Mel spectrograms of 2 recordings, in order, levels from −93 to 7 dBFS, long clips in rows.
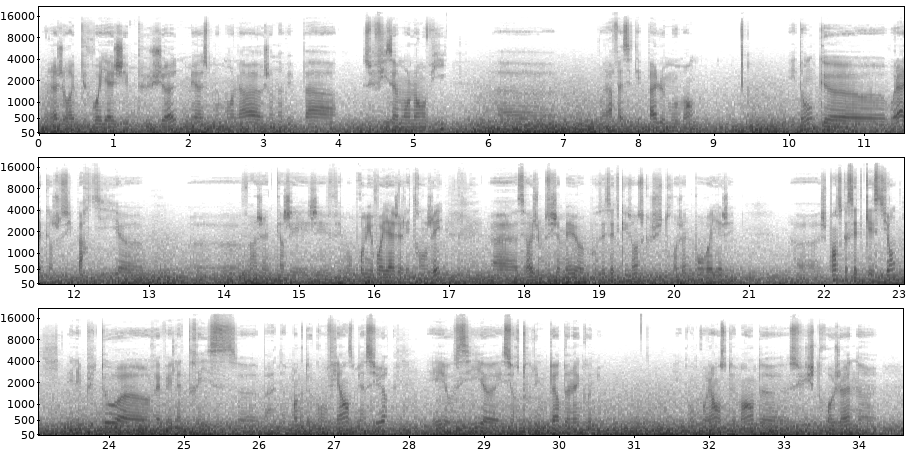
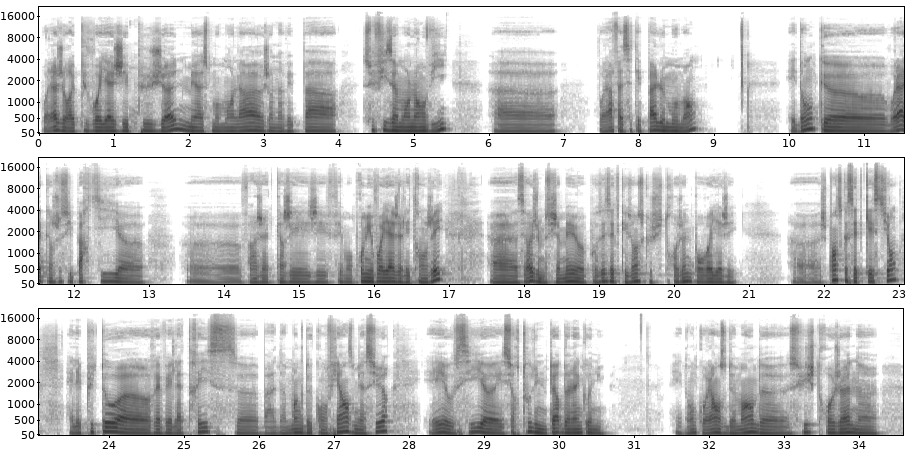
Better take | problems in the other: second | wind noise on the microphone; heavy; 1 dB below the speech

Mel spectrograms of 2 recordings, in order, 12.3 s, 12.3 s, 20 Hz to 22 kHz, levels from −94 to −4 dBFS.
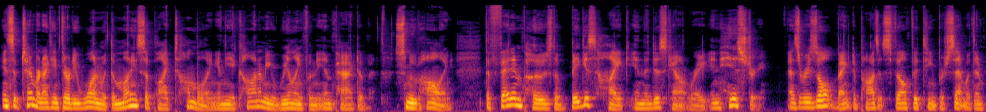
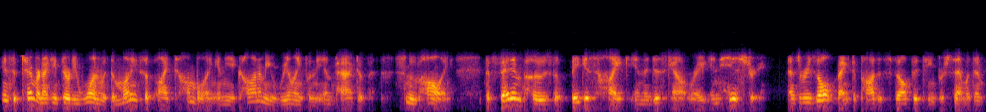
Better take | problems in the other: first | phone-call audio; poor line; nothing above 3 kHz

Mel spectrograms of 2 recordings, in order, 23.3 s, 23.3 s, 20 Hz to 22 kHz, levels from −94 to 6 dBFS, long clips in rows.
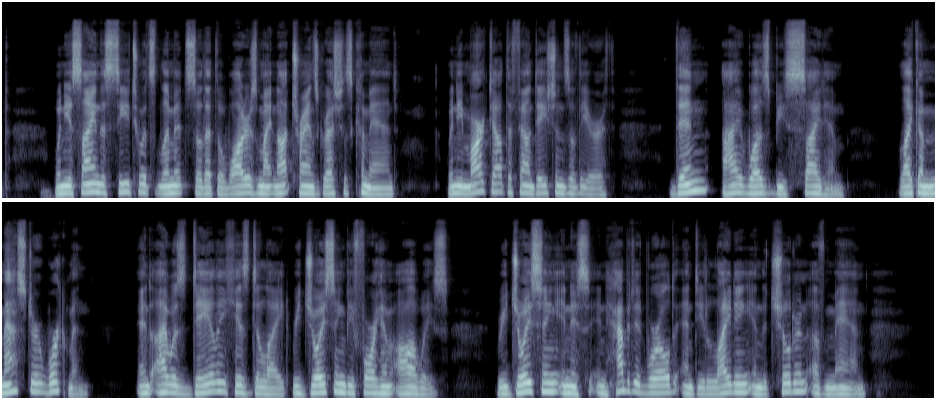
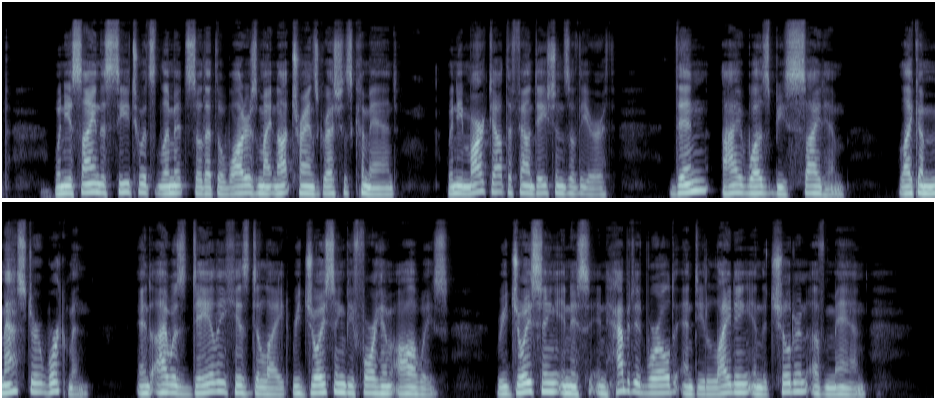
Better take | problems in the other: neither | none

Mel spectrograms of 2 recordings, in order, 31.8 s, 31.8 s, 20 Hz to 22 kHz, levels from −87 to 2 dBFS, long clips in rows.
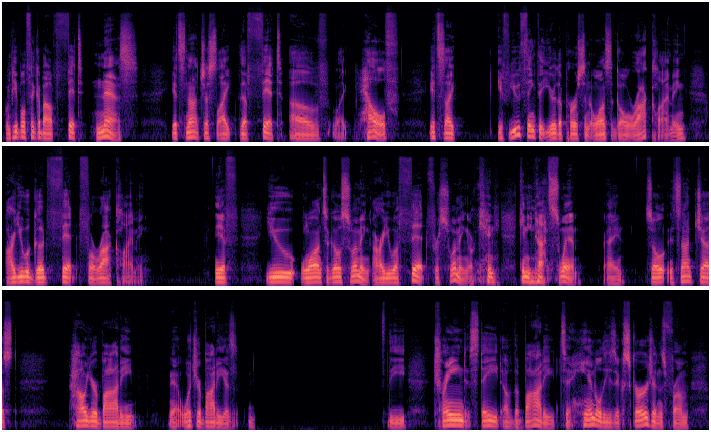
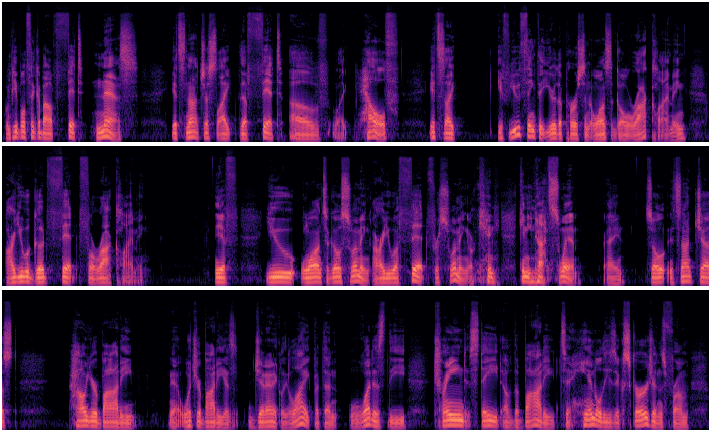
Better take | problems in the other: second | audio cutting out; at 25 s for 2 s

